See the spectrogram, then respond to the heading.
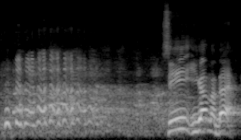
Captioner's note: crowd chuckles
